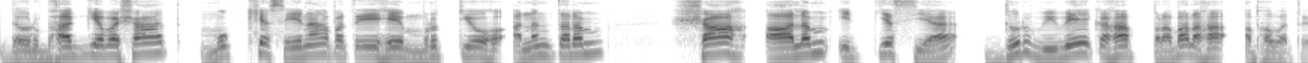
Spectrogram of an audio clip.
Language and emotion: Sanskrit, neutral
